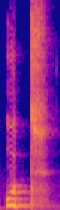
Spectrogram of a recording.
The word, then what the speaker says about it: août: Vou até falar ele rapidinho, é août. Août é agosto, e ainda por cima se escreve desse jeito aqui. Août, août. A pronúncia é só essa mesmo, tá? Août.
